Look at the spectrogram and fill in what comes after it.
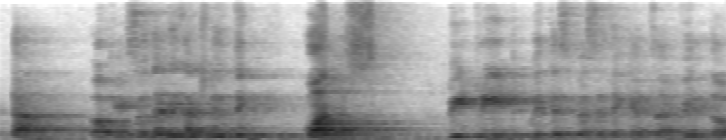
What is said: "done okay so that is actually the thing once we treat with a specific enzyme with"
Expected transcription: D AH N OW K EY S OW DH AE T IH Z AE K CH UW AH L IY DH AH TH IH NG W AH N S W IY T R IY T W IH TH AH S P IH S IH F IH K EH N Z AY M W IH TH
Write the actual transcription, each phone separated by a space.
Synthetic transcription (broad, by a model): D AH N OW K EY S OW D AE T IH Z AE K CH UW AH L IY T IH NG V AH N S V IY T R IY T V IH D AH S P IH S IH F IH K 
